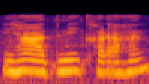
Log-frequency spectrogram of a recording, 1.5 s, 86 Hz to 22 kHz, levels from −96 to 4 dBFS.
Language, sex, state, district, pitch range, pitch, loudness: Bhojpuri, female, Uttar Pradesh, Gorakhpur, 200-215 Hz, 205 Hz, -15 LUFS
